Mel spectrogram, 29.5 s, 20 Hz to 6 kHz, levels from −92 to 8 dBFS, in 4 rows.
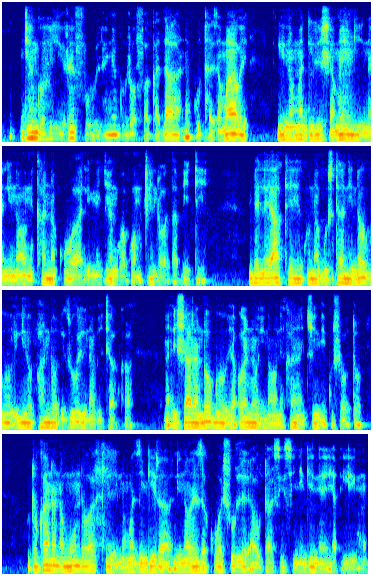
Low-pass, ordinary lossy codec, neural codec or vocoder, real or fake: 5.4 kHz; Opus, 64 kbps; codec, 16 kHz, 4 kbps, FunCodec, trained on LibriTTS, 50 frames a second; fake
